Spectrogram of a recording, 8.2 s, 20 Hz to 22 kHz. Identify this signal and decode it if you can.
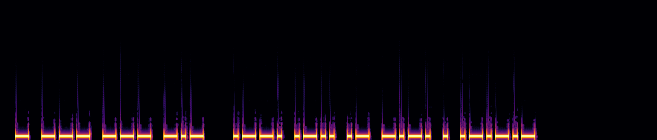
Morse code, heard as a keyed tone, about 22 wpm, 700 Hz. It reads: TOOK PLACE.
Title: Sentences from Top 1500 Words 22wpm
